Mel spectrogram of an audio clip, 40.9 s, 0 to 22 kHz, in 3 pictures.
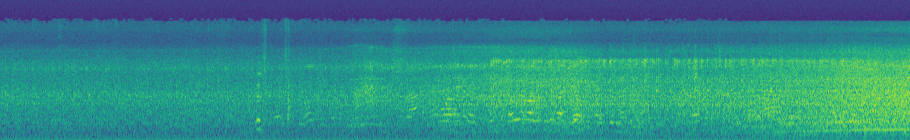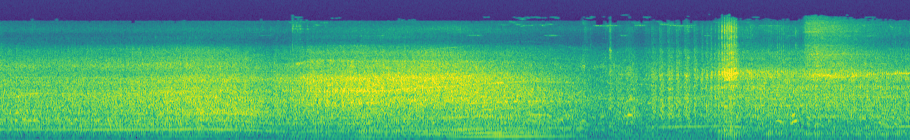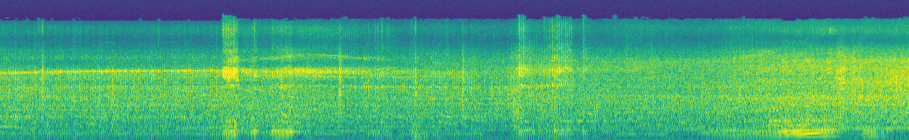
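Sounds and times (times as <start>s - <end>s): diesel truck engine: 0.0s - 40.9s.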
